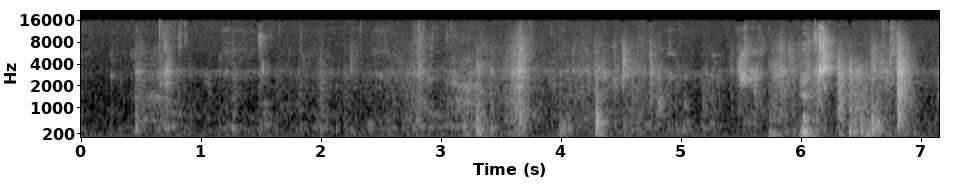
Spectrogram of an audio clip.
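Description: A person chewing and biting into breaded chicken chunks close to the microphone: faint, irregular mouth clicks and soft crunches, with a few louder bites about six seconds in.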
